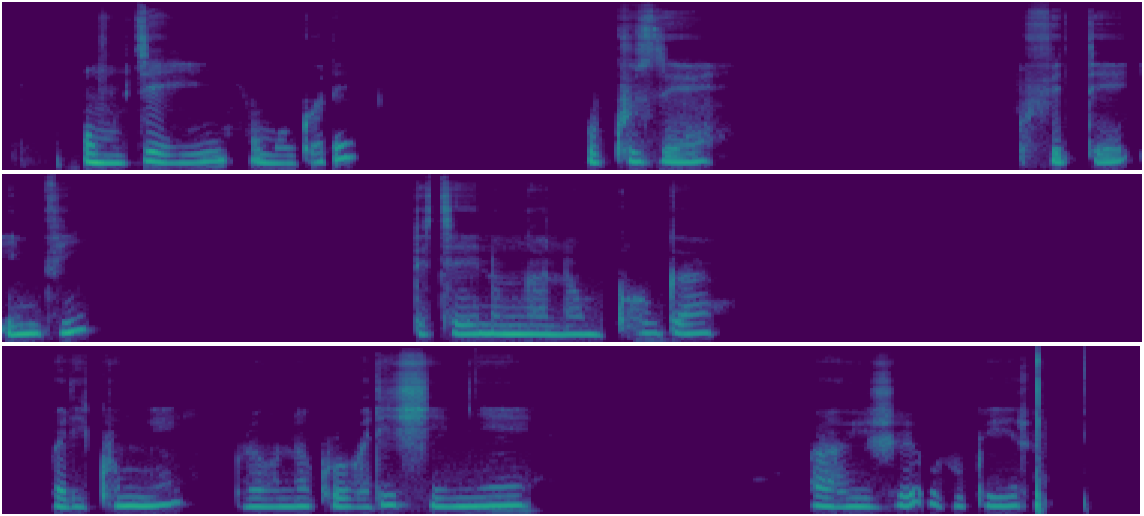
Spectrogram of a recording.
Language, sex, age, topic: Kinyarwanda, female, 18-24, health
